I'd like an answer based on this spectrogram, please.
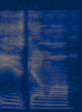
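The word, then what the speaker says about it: Yves Guillemot: name how do you how do you say ease easily it's ease Gilmore okay good all right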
